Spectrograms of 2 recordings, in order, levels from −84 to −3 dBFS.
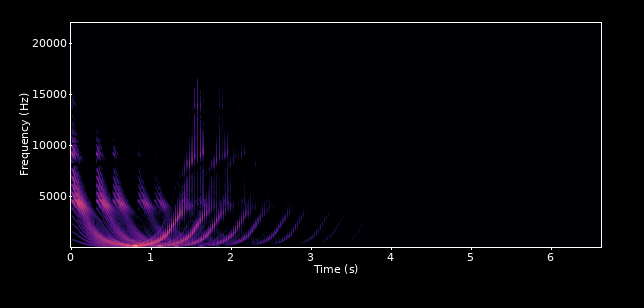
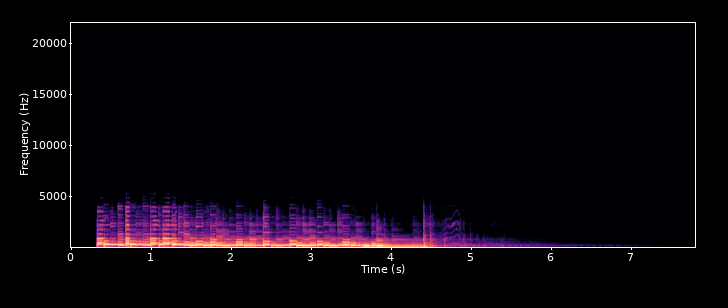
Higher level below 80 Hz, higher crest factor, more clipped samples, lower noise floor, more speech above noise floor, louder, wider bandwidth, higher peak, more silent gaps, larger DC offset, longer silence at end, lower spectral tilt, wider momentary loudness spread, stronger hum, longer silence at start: second, -82 dBFS vs -46 dBFS; first, 22 dB vs 10 dB; neither; about the same, -88 dBFS vs -85 dBFS; second, 51 dB vs 74 dB; second, -38 LUFS vs -12 LUFS; first, 15.5 kHz vs 4.2 kHz; second, -22 dBFS vs -4 dBFS; neither; neither; first, 4.4 s vs 3.25 s; second, -4.5 dB/octave vs -10 dB/octave; first, 21 LU vs 11 LU; neither; second, 0 s vs 0.3 s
